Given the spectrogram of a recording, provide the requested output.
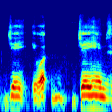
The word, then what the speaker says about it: Jay Hymnz: Funny enough, the problem is that when I coined that name Jay Hymnz, it wasn't supposed to be pronounced that way, so that it rhymed with my actual name, James.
